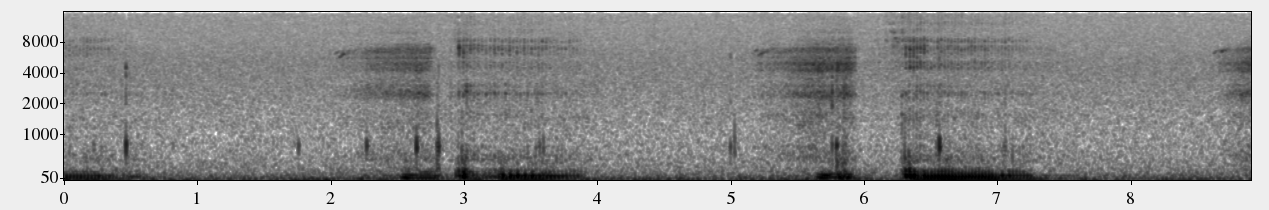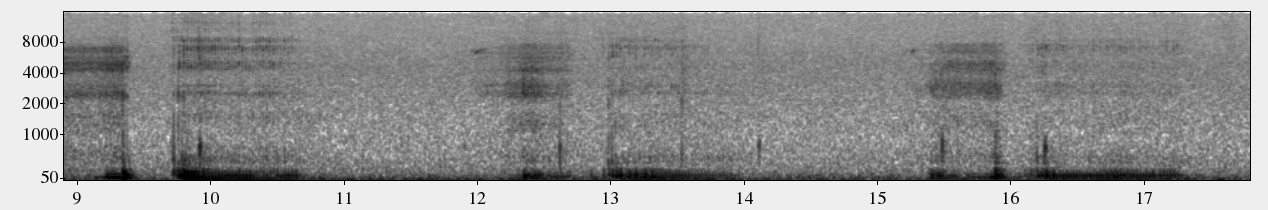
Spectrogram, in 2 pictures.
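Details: A tired, sleepy Great Dane pup snores in deep, rumbling breaths with a hissing edge, repeated about every three seconds.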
